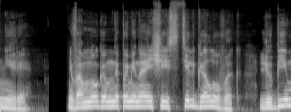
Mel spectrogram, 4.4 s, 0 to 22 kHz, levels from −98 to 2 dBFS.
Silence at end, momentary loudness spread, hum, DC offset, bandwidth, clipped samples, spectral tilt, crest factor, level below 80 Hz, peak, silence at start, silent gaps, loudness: 0 s; 9 LU; none; under 0.1%; 19.5 kHz; under 0.1%; -7 dB/octave; 10 dB; -50 dBFS; -8 dBFS; 0 s; 0.72-0.99 s; -20 LUFS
